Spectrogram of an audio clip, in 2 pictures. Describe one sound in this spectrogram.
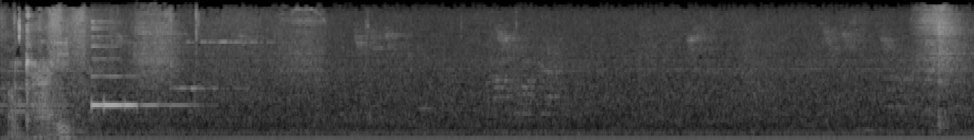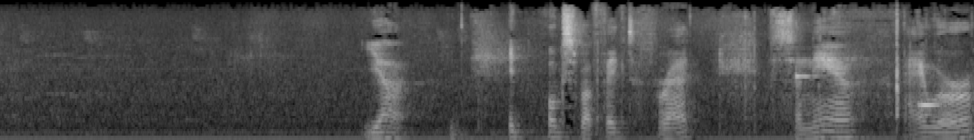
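A handheld game console beeps as its buttons are pressed.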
